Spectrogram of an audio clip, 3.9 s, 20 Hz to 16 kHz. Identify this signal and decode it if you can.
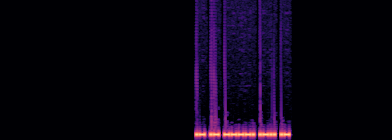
Morse code, heard as a keyed tone, about 69 wpm, 700 Hz. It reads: AA9LA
